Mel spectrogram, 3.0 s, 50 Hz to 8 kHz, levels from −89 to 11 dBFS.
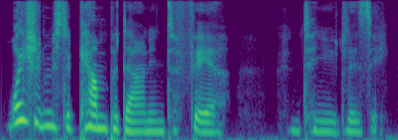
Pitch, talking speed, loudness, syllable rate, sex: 210 Hz, 140 wpm, -20 LUFS, 6.0 syllables/s, female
